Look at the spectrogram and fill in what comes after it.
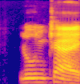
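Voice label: "luncai", Malay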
